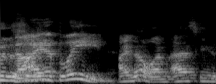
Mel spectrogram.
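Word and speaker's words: Dyath-Leen: Diathleen. I know, I'm asking you to spell it.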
